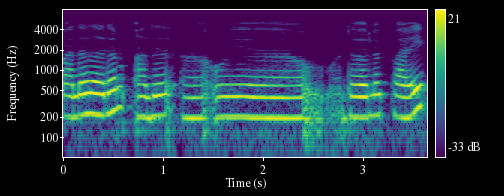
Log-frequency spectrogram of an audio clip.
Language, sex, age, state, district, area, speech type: Malayalam, female, 30-45, Kerala, Thiruvananthapuram, rural, spontaneous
